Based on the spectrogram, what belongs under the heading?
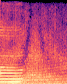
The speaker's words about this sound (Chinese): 咻！保姆的中飞机拉着凯罗的小飞机一起飞上天空。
